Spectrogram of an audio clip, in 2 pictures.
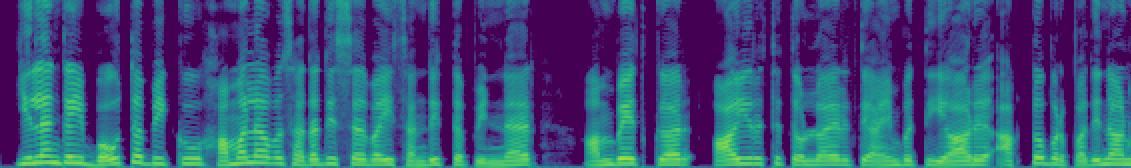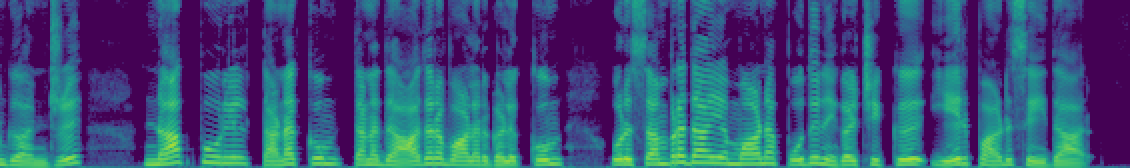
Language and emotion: Tamil, neutral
